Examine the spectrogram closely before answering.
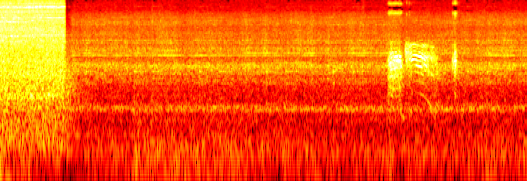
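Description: A rocket fires with a sharp whoosh.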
